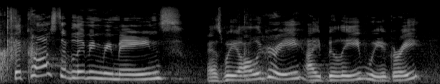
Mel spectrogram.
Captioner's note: applause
